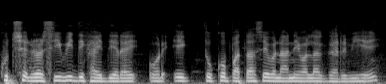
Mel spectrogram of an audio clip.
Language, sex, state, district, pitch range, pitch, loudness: Hindi, male, Arunachal Pradesh, Longding, 150-165 Hz, 155 Hz, -17 LUFS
